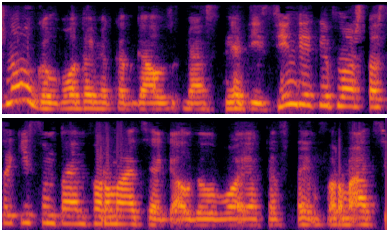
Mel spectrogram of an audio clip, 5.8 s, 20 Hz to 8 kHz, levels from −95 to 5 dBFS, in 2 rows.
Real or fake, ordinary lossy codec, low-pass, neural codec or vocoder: real; MP3, 48 kbps; 7.2 kHz; none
